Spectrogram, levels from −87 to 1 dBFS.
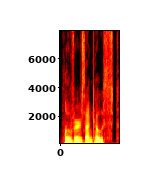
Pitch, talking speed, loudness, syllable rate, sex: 95 Hz, 150 wpm, -14 LUFS, 3.7 syllables/s, male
